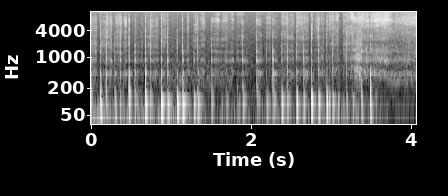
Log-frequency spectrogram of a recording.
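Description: Painted nails tap and scratch the front cover of a closed, floral paper-covered cardboard hardcover notebook held in both hands. About eighteen quick, dull, low taps come in an irregular rhythm, mixed with soft scratching. Each tap dies away almost at once.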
